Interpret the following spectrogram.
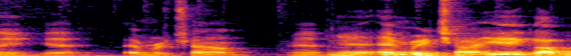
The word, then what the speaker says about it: Emre Can: I said Emre Can. Yeah, but the way it's pronounced.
